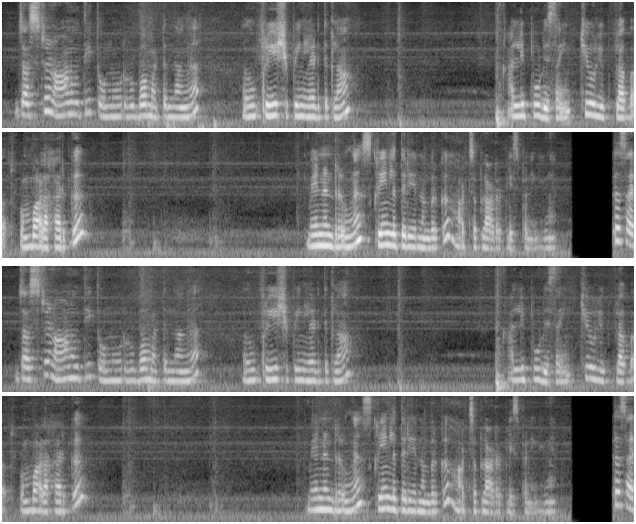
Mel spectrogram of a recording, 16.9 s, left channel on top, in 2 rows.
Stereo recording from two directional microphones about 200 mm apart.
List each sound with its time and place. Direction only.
0.2 s speech: 35° left (ahead or behind)
6.7 s a woman's voice: 40° left (ahead or behind)
12.5 s a woman's voice: 35° left (ahead or behind); by 15.4 s 10° left (ahead or behind)
16.6 s a woman's voice: 15° left (ahead or behind)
